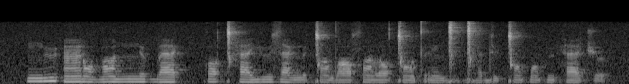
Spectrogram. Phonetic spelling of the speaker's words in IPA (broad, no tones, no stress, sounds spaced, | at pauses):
ŋ ʉ ʔ æ̃ ɾ ɔ̃ ðˤ ẽ nː ø b æ kː ɔ ǀʰ æ j ʉ z æ ŋ ø ǀ ɔ̃ dˤ ø sˤ æ̃ l ɔ ǀ ɔ̃ t r ẽ ɡ͡ǀ e ɡ͡ǀ æ d ʉ ǀ ɔ̃ p ɔ̃ p ʉ h æ t͡ʃ ɵ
